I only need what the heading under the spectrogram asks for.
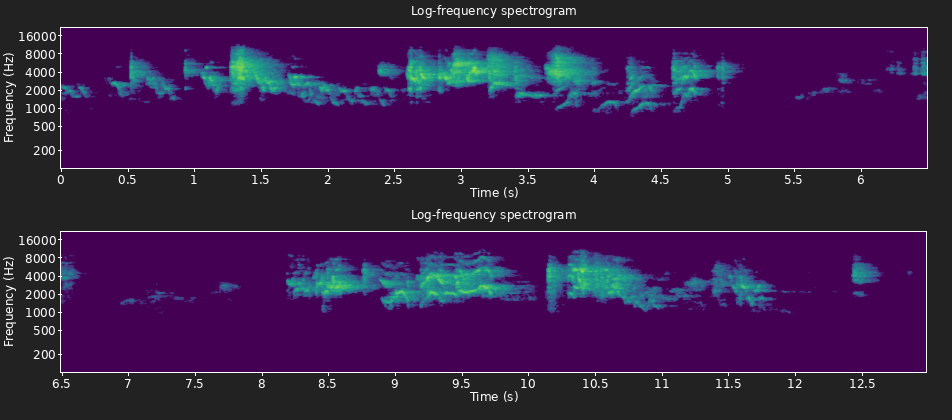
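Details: Pet budgerigar, described as happy, chirping indoors in a small room: two bursts of dense, buzzy warbling chatter with quick high chirps, separated by a quieter pause with a few soft twitters.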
